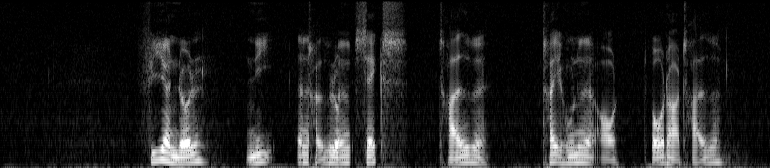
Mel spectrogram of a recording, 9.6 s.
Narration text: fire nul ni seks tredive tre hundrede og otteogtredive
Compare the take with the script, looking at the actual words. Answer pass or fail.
fail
